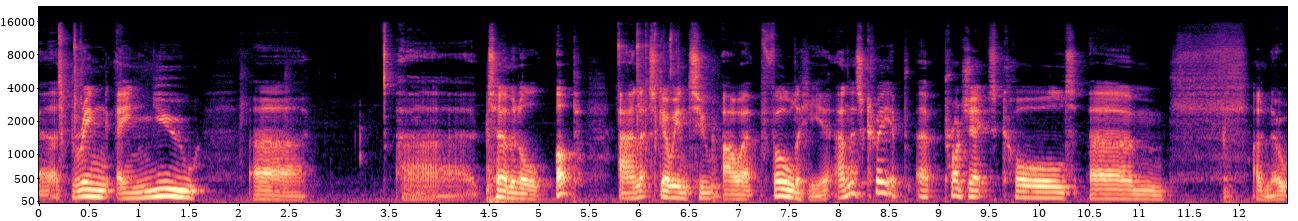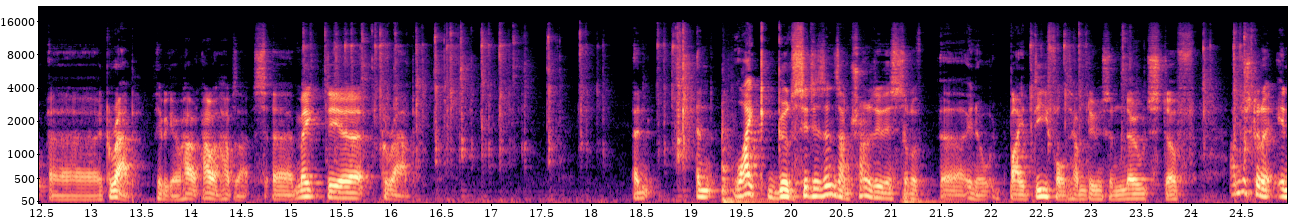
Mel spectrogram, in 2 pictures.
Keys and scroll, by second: 5.5-6.5 typing, 14.7-19.1 typing, 22.0-24.9 typing.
